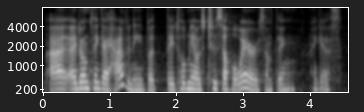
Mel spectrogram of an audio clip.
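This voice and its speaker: A woman's voice: mid-range voice, fairly even intonation, fairly quick, lightly acted. An actress playing a guarded, weary young woman in an audio drama, speaking hesitantly. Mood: uneasy, hesitant.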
